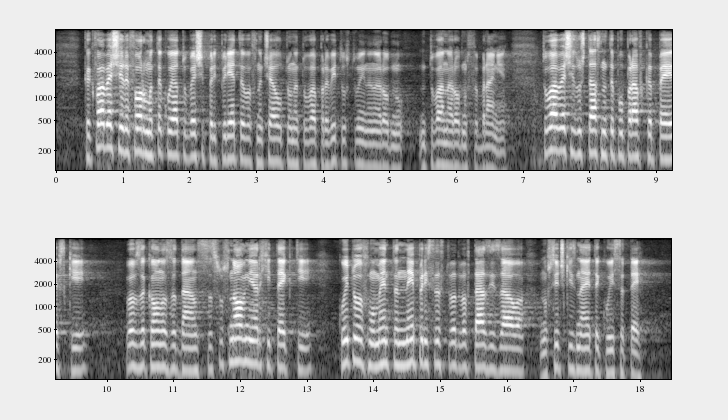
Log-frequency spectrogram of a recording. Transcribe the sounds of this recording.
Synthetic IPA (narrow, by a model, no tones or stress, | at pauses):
kɐkvabɛʃɛɾɛfɔɾmət̪əkojat̪obɛʃɛpɾɛt̪̚pɾiɛt̪əvɐfnɐt͡ʃalˠot̪onɐt̪ovapɾɐvit̪ɛlˠst̪voinɐɾɔd̪no | nɐt̪ovanɐɾɔd̪nosɐbɾanḭɛ̰ | t̪ovabɛʃɛzʊʃt̪asnət̪əpopɾafkəpɛɛfski | vəvzɐkɔnəzɐd̪ansːəsosnɔvniɐɾxit̪ɛkt̪i | koit̪ʊvɐfmomɛnt̪ənɛpɾisɤst̪vət̪vɐft̪azizalˠənofsit͡ʃkiznaɛt̪ɛkoisət̪ɛ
